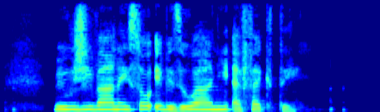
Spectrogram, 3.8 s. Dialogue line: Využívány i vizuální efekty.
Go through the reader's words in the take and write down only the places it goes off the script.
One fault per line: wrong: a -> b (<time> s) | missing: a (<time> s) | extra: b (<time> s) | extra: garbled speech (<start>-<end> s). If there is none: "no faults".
extra: jsou (1.2 s)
